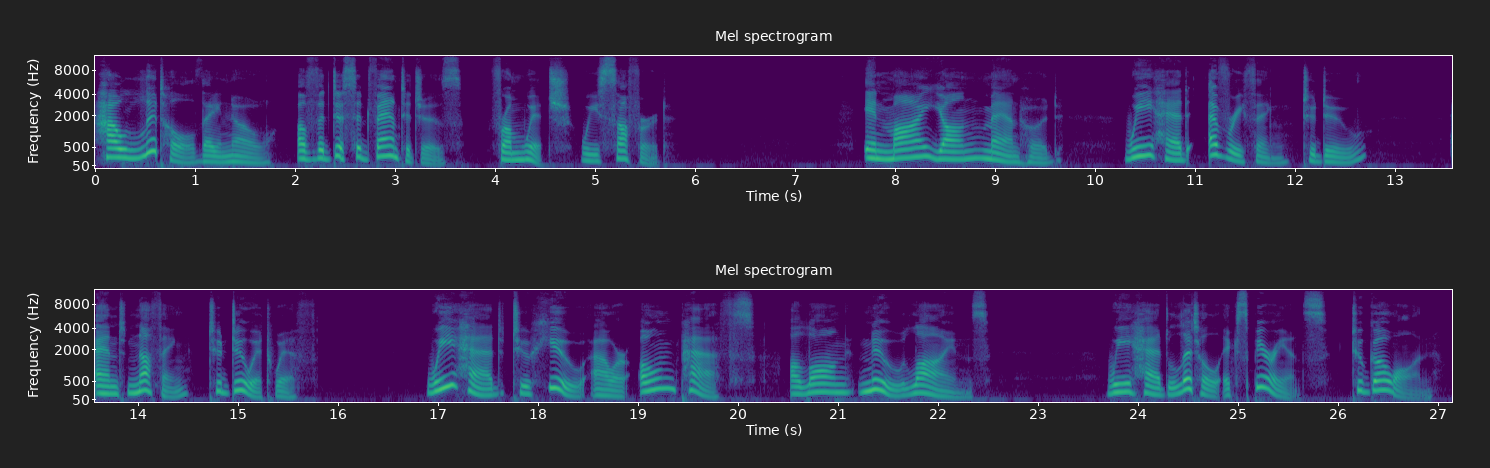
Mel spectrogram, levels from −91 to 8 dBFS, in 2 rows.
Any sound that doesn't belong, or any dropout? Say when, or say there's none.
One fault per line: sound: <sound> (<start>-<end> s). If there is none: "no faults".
no faults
